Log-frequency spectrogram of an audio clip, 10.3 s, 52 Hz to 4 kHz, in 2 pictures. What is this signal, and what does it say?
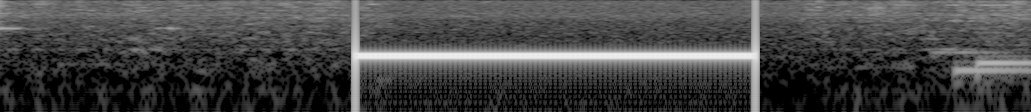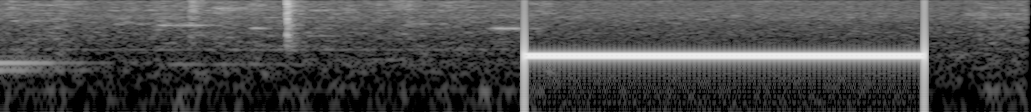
Ringback tone (North America), 440 + 480 Hz.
